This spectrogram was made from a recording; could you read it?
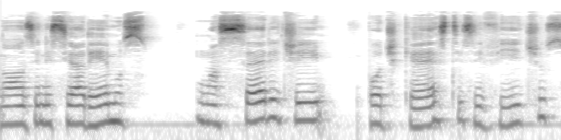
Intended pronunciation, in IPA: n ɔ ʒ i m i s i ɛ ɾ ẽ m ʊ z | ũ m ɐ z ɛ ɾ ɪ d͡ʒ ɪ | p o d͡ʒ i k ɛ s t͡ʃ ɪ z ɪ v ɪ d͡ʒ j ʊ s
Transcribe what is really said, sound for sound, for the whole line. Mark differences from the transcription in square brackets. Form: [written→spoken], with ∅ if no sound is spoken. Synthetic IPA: n ɔ [ʒ→z] i [m→n] i s i [ɛ→a] ɾ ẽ m ʊ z | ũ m ɐ [z→s] ɛ ɾ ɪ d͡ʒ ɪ | p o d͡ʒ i k ɛ s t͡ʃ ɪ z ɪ v [ɪ→i] d͡ʒ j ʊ s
